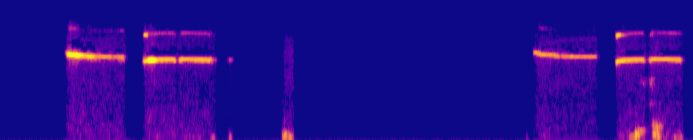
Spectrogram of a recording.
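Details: Black-capped Chickadee song, played in winter: a clear two-note "hey sweetie" whistle, a higher note dropping to a lower one, sung twice, with a few soft low thumps between; the song attracts other chickadees.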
